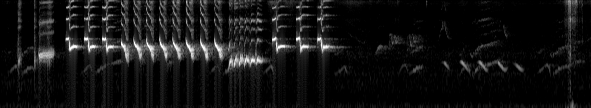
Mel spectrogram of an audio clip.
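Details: Black-winged myna singing vigorously as a training recording for other songbirds: a rapid series of ringing, harmonic notes repeated about three times a second, then softer, rising chirps trailing off.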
